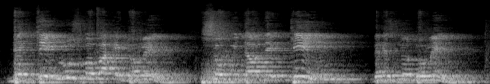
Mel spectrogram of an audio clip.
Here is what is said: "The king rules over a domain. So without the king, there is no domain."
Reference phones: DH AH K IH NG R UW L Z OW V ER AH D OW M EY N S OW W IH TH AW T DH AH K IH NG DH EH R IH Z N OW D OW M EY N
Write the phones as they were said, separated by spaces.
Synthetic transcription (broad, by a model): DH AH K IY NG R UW Z OW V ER AH D OW M EY N S OW W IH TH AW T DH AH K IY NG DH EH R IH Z N OW D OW M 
